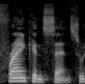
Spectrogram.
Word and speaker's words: frankincense: Then it says they dropped off frankincense, which is better pronounced frank incense. It's just a type of incense.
